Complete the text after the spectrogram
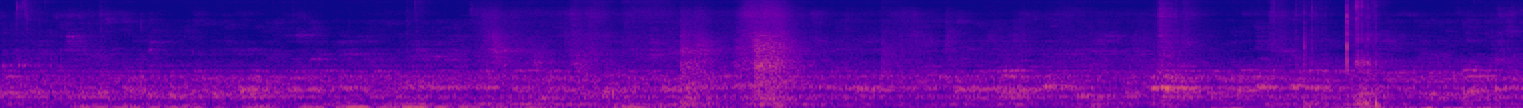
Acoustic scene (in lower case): restroom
